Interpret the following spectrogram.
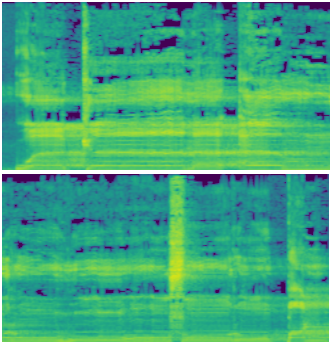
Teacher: Huruf kaf kita baca panjang dengan panjang 2 harokat. Karena huruf kaf ini huruf kaf yang berfathah A bertemu dengan huruf alif yang tidak berharokat.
